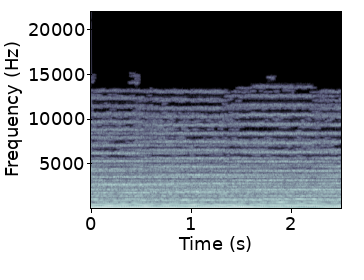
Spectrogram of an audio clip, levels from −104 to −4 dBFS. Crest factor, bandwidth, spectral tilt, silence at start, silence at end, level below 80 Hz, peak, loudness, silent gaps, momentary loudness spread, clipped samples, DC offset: 12 dB; 14.5 kHz; -5 dB/octave; 0 s; 0 s; -34 dBFS; -8 dBFS; -21 LUFS; none; 2 LU; under 0.1%; under 0.1%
